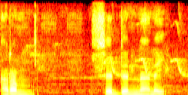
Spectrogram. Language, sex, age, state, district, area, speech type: Bodo, male, 18-30, Assam, Baksa, rural, spontaneous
